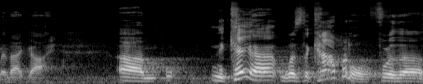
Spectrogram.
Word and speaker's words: Nicaea: So Nicaea is pronounced Nicaea. I'm going to not say Nicaea again for the rest of the lecture.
